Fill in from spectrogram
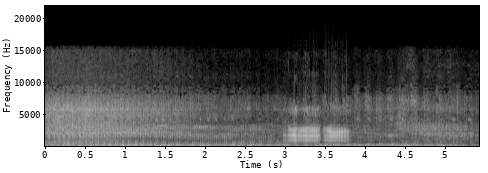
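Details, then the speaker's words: Mk1 Ford Escort with rebuilt bottom end on carbs, cam retarded, vacuum leak and arcing plug lead, thermostat not yet open: lumpy loping idle with brief squeal, occasional popping; rough idle, no bottom-end rattle. "I mean, the carbs are making a racket, but she's a bit lumpy, but the cam is that far retarded or whatever."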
